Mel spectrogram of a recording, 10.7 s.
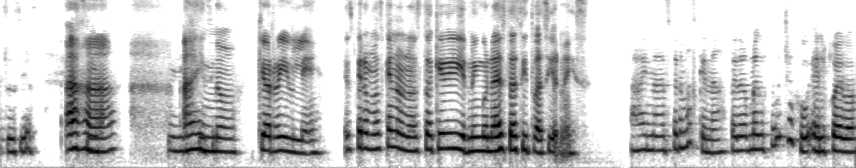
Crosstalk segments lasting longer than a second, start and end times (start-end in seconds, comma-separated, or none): none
